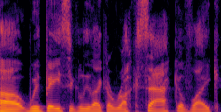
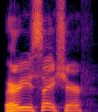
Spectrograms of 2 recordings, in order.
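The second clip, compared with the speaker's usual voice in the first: sarcastic agreement; 6 semitones higher, 6 dB louder, much faster than usual. Acted. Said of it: "And he's like".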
